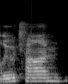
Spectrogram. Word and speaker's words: Luton: See, that was my mindset last pronounced Luton.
